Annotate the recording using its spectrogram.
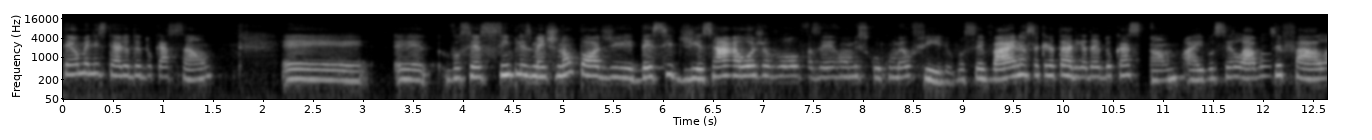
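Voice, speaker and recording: A woman speaks with a high pitch and a bright, sharp tone at a fairly slow pace. Her pitch varies in an ordinary way while her loudness swings widely. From Brazil. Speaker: homeschooling mother. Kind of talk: interview. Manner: hesitant, many fillers.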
